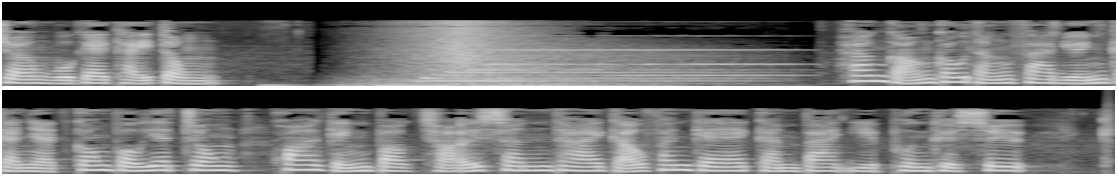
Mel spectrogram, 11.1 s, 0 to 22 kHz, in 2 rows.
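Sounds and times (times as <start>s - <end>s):
speech: 0.0s - 1.2s, 4.3s - 11.1s
stock exchange opening bell ringing: 2.2s - 4.1s.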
